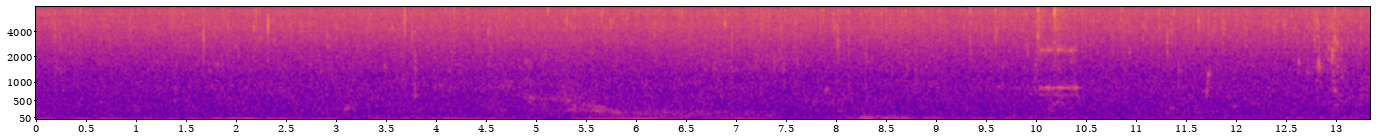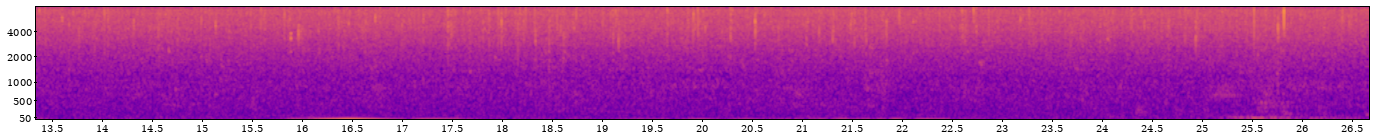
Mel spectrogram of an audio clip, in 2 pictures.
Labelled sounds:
10.0	10.5	noise likely from the mooring, 0.78 to 2.7 kHz

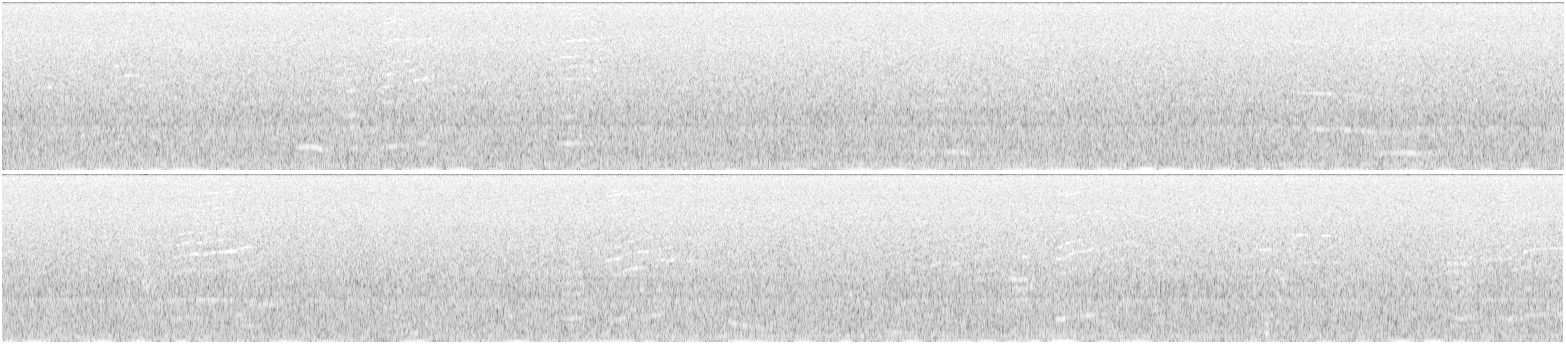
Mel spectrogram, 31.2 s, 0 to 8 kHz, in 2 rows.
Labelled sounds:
5.6	5.9	humpback whale, 3.8 to 4.0 kHz
13.1	13.3	humpback whale, 1.4 to 1.5 kHz
17.5	18.1	humpback whale, 1.8 to 2.1 kHz
21.7	21.9	humpback whale, 1.6 to 1.9 kHz
26.2	26.6	humpback whale, 1.8 to 5.7 kHz

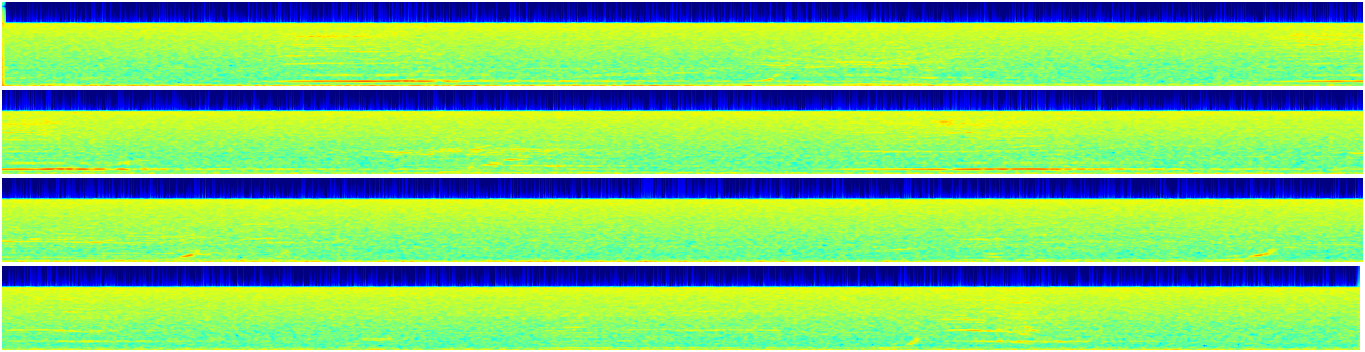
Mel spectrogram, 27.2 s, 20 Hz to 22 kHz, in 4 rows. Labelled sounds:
1.4	1.9	humpback whale, 1.0 to 4.5 kHz
6.4	6.8	humpback whale, 4.3 to 4.5 kHz
8.7	9.0	humpback whale, 0.93 to 1.2 kHz
11.1	11.7	humpback whale, 1.1 to 2.8 kHz
13.5	14.2	humpback whale, 0.90 to 1.2 kHz
20.5	20.9	humpback whale, 0.86 to 1.0 kHz
25.1	25.6	humpback whale, 0.80 to 1.8 kHz

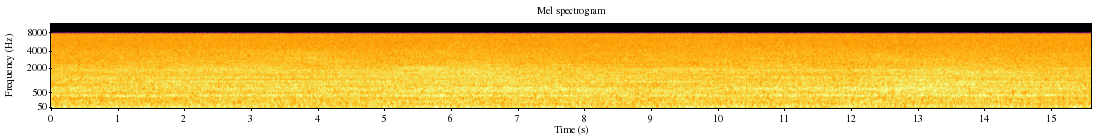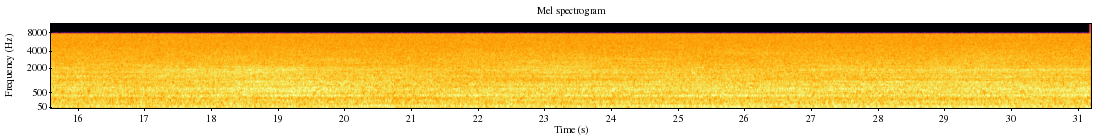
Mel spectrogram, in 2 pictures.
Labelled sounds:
5.2	5.5	vessel noise, 1.9 to 2.1 kHz
15.0	15.3	vessel noise, 1.9 to 2.0 kHz

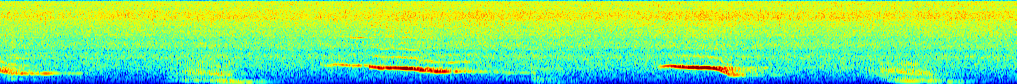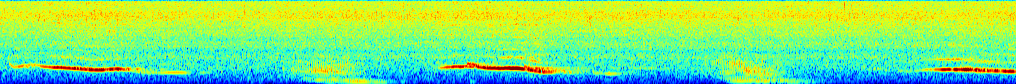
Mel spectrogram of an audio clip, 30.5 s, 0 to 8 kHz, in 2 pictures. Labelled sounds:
5.2	5.5	humpback whale, 2.0 to 2.2 kHz
5.9	6.3	humpback whale, 0.78 to 1.3 kHz
29.2	29.7	humpback whale, 0.78 to 0.91 kHz

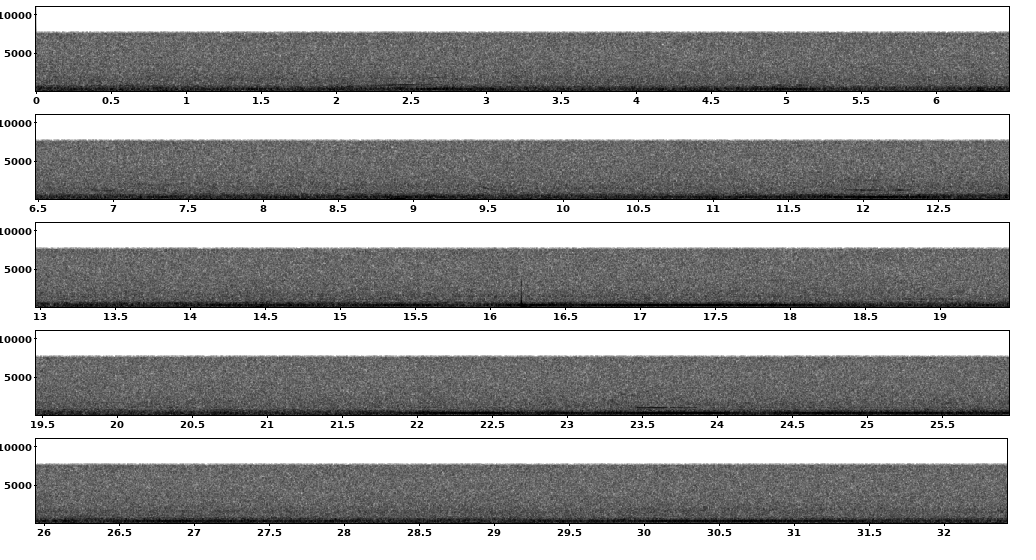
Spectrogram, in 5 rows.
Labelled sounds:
2.3	2.7	humpback whale, 0.83 to 0.99 kHz
11.9	12.1	humpback whale, 1.2 to 1.3 kHz
23.4	23.9	humpback whale, 0.99 to 1.2 kHz

